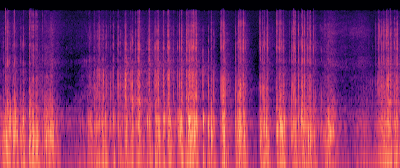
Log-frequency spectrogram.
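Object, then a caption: Fabric-covered suitcase. Fingertips and nails scratch and rub fast across the top of a hollow orange fabric zippered suitcase lying flat, making a dense, rough scratching texture. The bursts come in quick uneven strokes with a midrange body and brief pauses, fading near the end before picking up again.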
